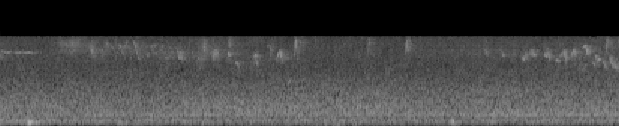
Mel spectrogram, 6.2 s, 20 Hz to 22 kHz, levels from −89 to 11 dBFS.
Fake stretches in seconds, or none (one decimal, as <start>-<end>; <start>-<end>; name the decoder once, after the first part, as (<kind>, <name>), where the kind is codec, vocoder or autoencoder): 0.5-1.1 (autoencoder, DAC-VAE); 2.0-2.6; 4.2-5.3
